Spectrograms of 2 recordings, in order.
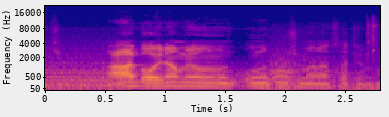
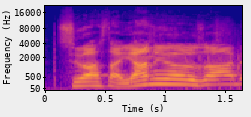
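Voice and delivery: loud complaint; 7 semitones higher, 9 dB louder than usual. Real, not acted. Complains about the heat.

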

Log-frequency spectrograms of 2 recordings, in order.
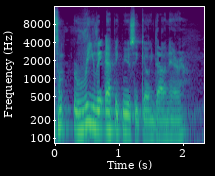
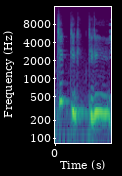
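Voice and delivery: high ticking noise; 11 semitones higher than usual. Pretend. Mimicking keychain sound.

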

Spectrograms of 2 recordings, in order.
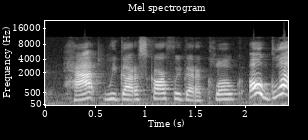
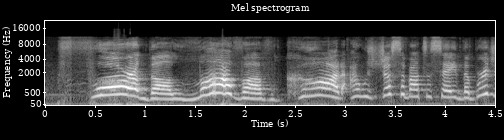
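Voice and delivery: exasperated outburst; 7 semitones higher, 7 dB louder, slower than usual. Real, not acted. More spiders keep attacking.

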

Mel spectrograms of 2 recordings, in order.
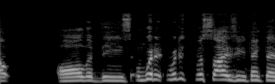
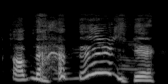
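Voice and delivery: laughing through the words, pitched higher; 7 semitones higher than usual. Real, not acted. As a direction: giggle out the line as you repeat it. Echoing partner, laughing.

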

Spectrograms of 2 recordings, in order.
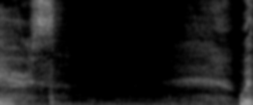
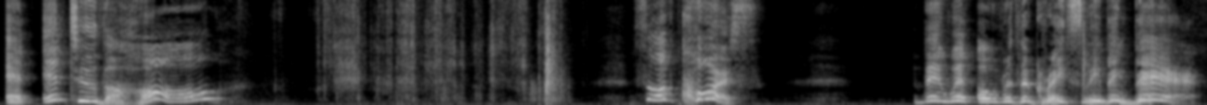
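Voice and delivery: louder, rising climax; building excitement; 3 semitones higher, 5 dB louder than usual. Acted. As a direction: build it up to the big moment. Story climax read to child.

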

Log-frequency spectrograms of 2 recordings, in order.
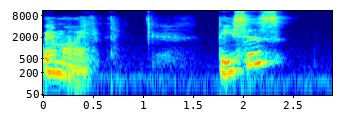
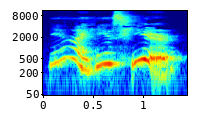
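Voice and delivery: excited; 8 semitones higher, 8 dB louder, slower than usual. Real, not acted. Excited reply to child, high and loud.

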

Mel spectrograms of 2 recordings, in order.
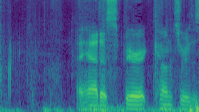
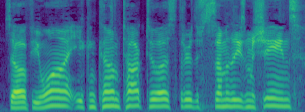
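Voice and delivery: calling out; 8 semitones higher, 5 dB louder than usual. Acted. Addressing spirits in the cemetery.

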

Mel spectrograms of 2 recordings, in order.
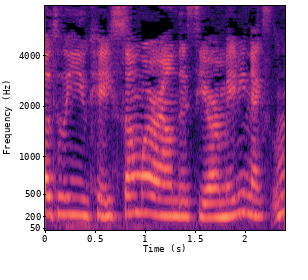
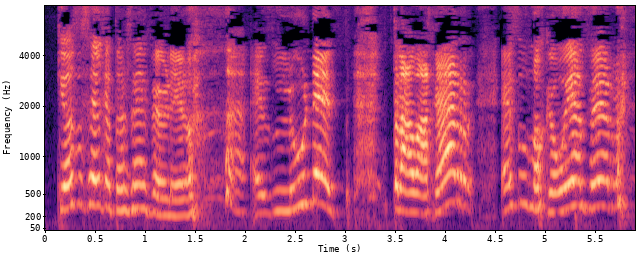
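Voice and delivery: loud, raised voice breaking into laughs; laughing; 4 semitones higher, 10 dB louder than usual. Real, not acted. Streamer answering a Valentine's question, loudly laughing. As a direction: blurt it out between bursts of laughter. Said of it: "qué, qué risa".

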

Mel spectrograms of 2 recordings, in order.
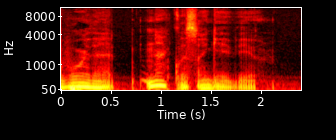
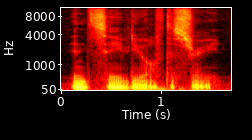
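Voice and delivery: normal talking voice

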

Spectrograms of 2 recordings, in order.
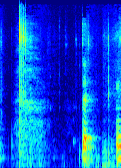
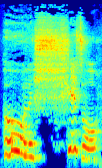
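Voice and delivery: slow wail; 3 semitones higher, 4 dB louder, much slower than usual. Real, not acted. Reacting to barf flavour.

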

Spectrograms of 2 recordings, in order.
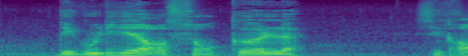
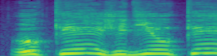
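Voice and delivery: full-force yell, much higher and louder; shouting with all his might; 14 dB louder than usual. Acted. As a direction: scream it over the storm. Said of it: "cria Ryan de toutes ses forces". (crié de toutes ses forces)

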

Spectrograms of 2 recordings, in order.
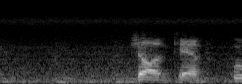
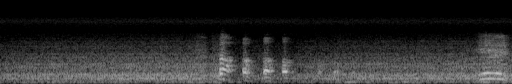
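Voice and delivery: airy giggle; 12 semitones higher, 5 dB quieter than usual. Pretend. Pretend chat laughter.

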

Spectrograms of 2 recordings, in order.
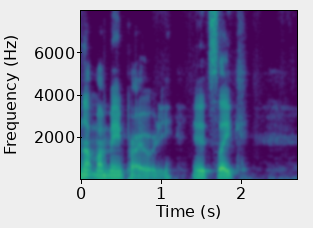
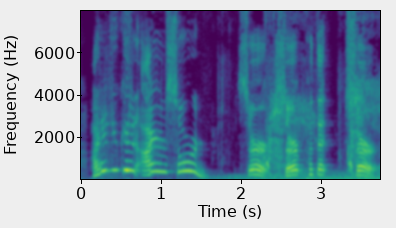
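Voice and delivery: very high, loud put-on voice; squeaky mock voice; 12 semitones higher, 9 dB louder than usual. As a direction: squeak at the armed mob like a cartoon. Voicing a mob with a sword.

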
